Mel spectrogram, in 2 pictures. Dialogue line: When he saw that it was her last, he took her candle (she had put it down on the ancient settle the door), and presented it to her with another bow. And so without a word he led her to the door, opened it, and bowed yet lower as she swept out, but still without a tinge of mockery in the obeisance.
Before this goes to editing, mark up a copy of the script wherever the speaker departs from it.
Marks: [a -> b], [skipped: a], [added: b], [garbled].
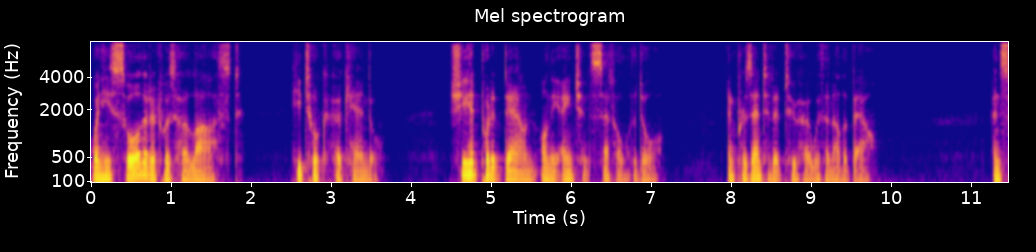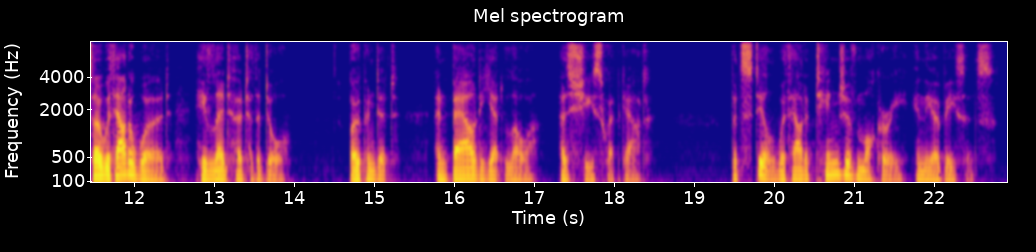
When he saw that it was her last, he took her candle (she had put it down on the ancient settle the door), and presented it to her with another bow. And so without a word he led her to the door, opened it, and bowed yet lower as she swept out, but still without a tinge of mockery in the obeisance.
